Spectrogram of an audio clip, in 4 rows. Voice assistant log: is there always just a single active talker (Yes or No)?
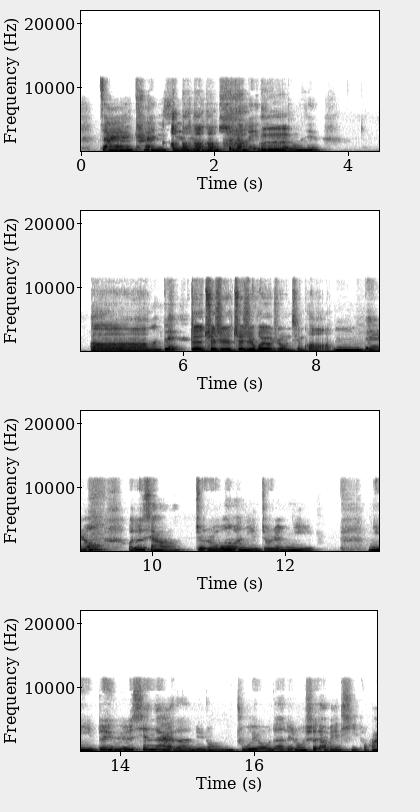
No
